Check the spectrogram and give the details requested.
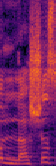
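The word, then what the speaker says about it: luscious: इसे जो है वो लशेस प्रोनाउंस किया जाता है जिसका मतलब होता है बहुत ही ज्यादा स्वादिष्ट या फिर रसीला।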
